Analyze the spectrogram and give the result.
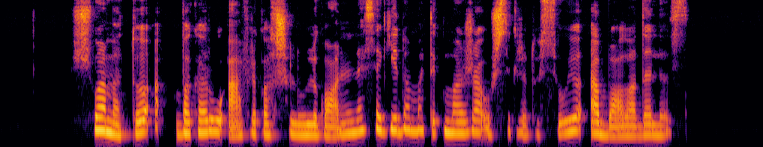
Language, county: Lithuanian, Telšiai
